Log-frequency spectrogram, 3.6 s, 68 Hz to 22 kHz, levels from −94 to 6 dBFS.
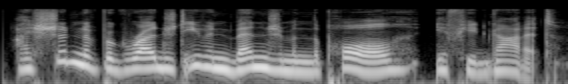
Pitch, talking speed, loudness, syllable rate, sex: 190 Hz, 205 wpm, -16 LUFS, 5.5 syllables/s, female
